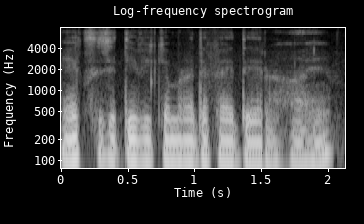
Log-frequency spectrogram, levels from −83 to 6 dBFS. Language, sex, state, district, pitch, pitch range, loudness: Hindi, male, Arunachal Pradesh, Papum Pare, 95 Hz, 95-100 Hz, -17 LUFS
